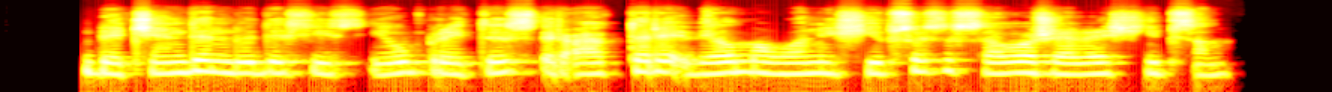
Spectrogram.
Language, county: Lithuanian, Šiauliai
